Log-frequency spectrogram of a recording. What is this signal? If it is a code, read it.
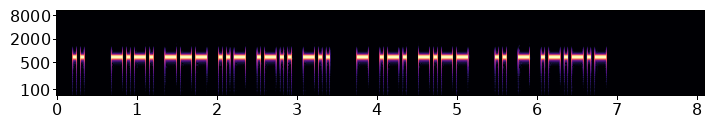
Morse code, heard as a keyed tone, about 25 wpm, 700 Hz. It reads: I COULD TRY IT.
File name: practice / 25wpm / Sentences with 2-Word Phrases - 25wpm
